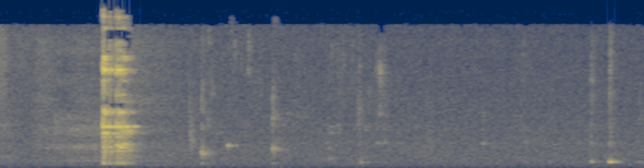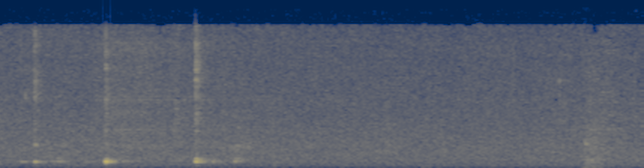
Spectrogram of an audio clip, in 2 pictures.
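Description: Beer poured from a glass bottle into a beer glass. A sharp clink of bottle on glass comes about a second in, then a few faint ticks, and a handful of short glugs from the bottle neck around the middle.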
